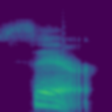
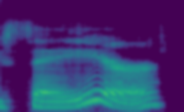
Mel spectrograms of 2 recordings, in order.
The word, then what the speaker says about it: Seir: So here on Blue Letter Bible, if you look up the pronunciation, I'm saying it wrong, I guess, is actually Seir.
